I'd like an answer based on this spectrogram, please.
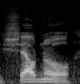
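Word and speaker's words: Tjälknöl: It doesn't sound nothing like the way it's spelled because it starts with a T. But Tja lkno, that's what Filip told me it would sound like in American language.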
